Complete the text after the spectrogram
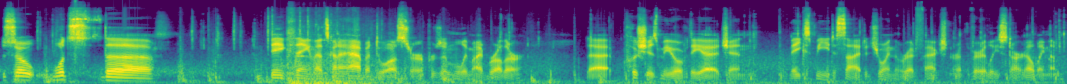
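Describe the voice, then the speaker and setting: A man's voice: sits low, lively intonation, unhurried, creaky, background noise. A man casually commentating a video game as he plays, thinking aloud and swearing mildly. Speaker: let's player. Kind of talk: casual blind let's play commentary.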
